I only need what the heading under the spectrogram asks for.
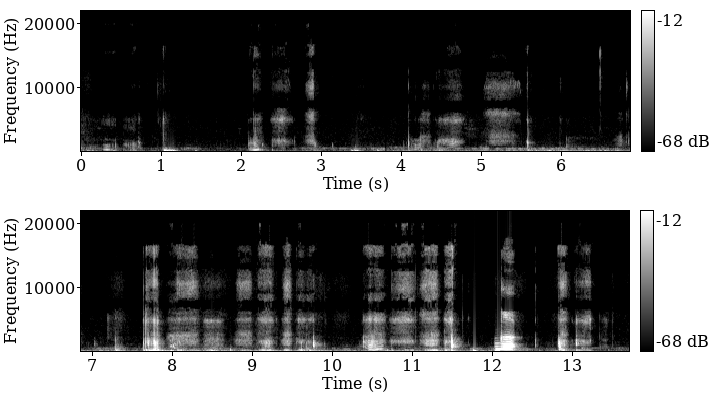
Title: My little madam is having a serious conversation with her hiccups this morning. Tell me, moms,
